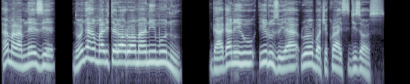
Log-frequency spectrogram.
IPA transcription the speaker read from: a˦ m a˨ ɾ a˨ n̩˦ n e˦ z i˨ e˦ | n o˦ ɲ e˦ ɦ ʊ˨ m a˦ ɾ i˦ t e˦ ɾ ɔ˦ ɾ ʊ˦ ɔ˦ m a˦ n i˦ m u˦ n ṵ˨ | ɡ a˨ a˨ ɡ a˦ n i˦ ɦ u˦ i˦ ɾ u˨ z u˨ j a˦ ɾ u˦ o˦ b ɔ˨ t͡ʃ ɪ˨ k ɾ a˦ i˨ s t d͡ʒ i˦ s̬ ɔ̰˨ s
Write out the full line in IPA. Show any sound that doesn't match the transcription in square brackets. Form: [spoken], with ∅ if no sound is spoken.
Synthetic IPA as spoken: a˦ m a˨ ɾ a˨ [m̩˦] n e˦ z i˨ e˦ | n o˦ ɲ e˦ ɦ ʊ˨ m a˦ ɾ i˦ t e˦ ɾ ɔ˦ ɾ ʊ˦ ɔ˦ m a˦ n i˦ m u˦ n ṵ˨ | ɡ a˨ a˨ ɡ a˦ n i˦ ɦ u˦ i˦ ɾ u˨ z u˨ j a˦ ɾ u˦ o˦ b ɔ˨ t͡ʃ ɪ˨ k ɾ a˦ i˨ s t d͡ʒ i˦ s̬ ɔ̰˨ s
